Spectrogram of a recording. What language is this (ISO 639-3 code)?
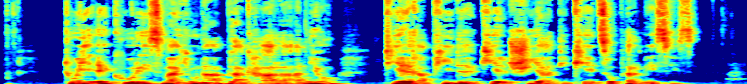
epo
